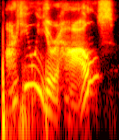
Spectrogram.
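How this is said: The question sounds lively and interested. The caller really wants to know. The speaker calls it right. "Ask like if you really want to know"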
